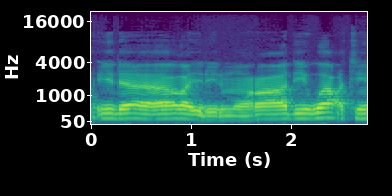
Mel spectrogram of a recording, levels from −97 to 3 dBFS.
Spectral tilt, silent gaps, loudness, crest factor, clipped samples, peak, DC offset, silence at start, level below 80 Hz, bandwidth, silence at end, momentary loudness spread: -7.5 dB/octave; none; -13 LUFS; 12 dB; under 0.1%; 0 dBFS; under 0.1%; 0 s; -66 dBFS; 11.5 kHz; 0 s; 6 LU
